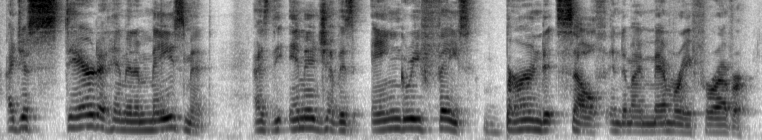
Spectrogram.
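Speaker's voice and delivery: usual speaking voice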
